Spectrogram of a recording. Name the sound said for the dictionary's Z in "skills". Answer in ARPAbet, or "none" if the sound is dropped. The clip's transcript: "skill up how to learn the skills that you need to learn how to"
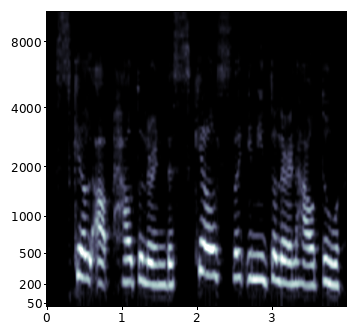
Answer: S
